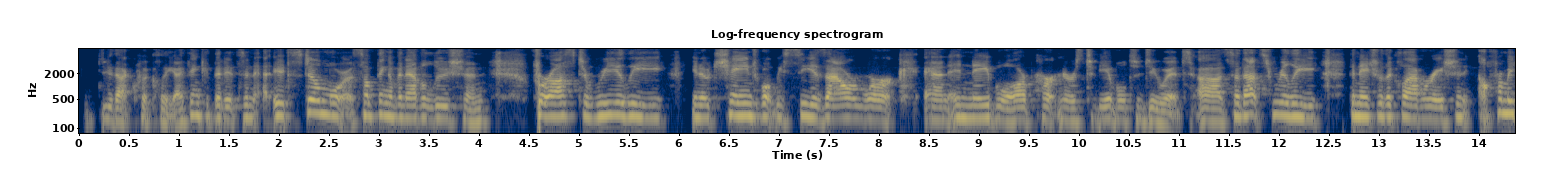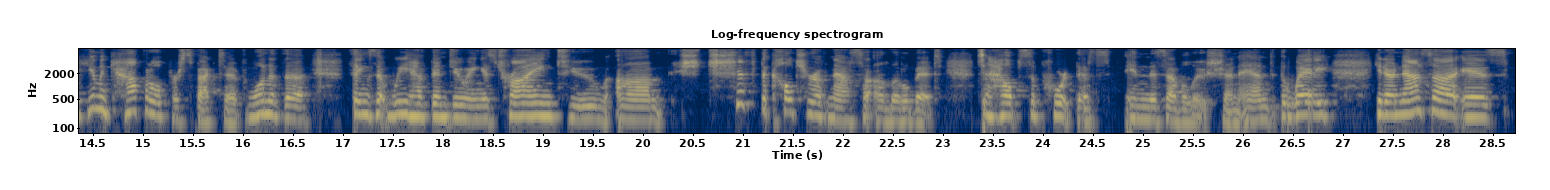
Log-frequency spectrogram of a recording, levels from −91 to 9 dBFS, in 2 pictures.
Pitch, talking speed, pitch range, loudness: 190 Hz, 180 wpm, 165-210 Hz, -22 LUFS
